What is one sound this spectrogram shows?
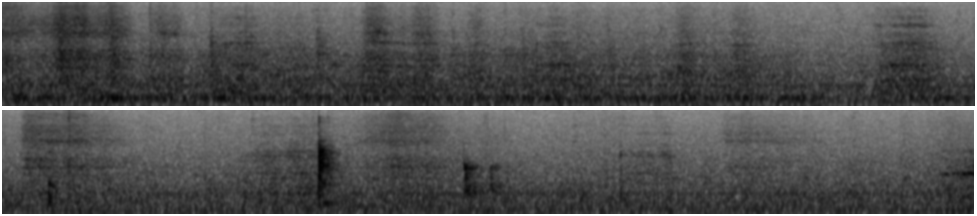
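A metal handwheel clicks faintly as it is turned by hand.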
